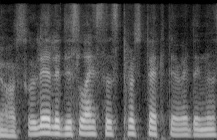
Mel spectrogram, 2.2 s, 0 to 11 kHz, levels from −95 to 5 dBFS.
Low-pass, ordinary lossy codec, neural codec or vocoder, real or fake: 9.9 kHz; AAC, 48 kbps; codec, 16 kHz in and 24 kHz out, 0.6 kbps, FocalCodec, streaming, 2048 codes; fake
